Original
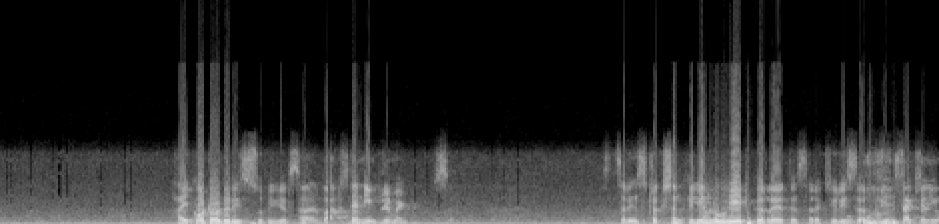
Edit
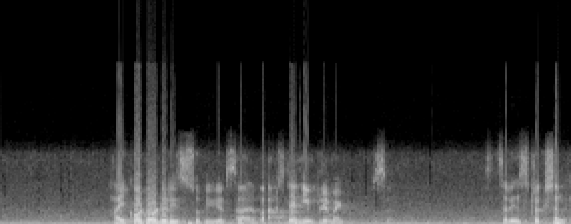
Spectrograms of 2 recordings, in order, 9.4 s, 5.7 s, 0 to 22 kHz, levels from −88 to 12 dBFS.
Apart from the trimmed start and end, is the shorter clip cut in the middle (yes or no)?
yes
